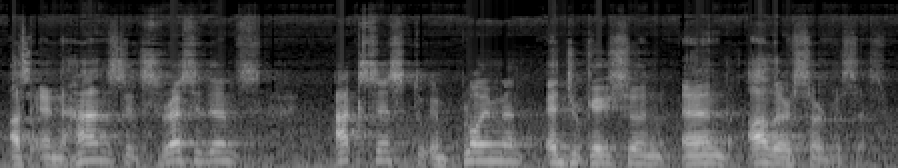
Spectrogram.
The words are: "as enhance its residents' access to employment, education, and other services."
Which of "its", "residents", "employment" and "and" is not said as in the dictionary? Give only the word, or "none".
residents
